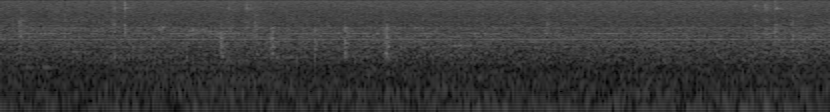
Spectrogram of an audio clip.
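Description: A few faint clicks from a computer mouse as the view scrolls, over a steady low hum and hiss.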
